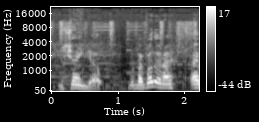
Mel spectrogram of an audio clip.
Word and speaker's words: Django: And that is pronounced Django. When my brother and I were kids, we thought it was pronounced Django though, but no, it's Django.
